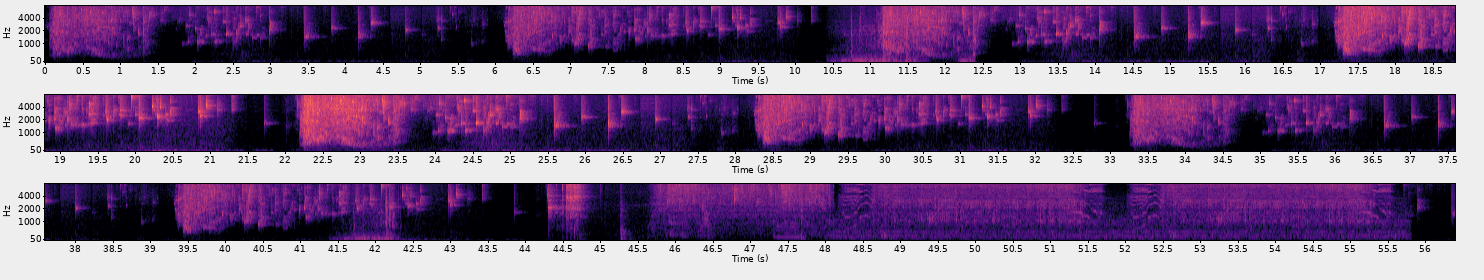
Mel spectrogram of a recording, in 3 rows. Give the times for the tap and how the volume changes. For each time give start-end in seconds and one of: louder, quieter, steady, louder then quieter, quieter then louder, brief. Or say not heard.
0.1-56.3 louder then quieter.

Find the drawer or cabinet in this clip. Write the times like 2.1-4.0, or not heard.
10.4-12.4, 41.4-42.4.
